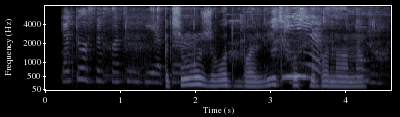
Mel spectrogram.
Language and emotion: Russian, neutral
